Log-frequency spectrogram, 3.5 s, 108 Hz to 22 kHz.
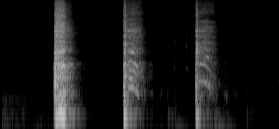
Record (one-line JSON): {"three_cough_length": "3.5 s", "three_cough_amplitude": 32766, "three_cough_signal_mean_std_ratio": 0.25, "survey_phase": "beta (2021-08-13 to 2022-03-07)", "age": "65+", "gender": "Male", "wearing_mask": "No", "symptom_none": true, "smoker_status": "Ex-smoker", "respiratory_condition_asthma": false, "respiratory_condition_other": false, "recruitment_source": "REACT", "submission_delay": "2 days", "covid_test_result": "Negative", "covid_test_method": "RT-qPCR", "influenza_a_test_result": "Negative", "influenza_b_test_result": "Negative"}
